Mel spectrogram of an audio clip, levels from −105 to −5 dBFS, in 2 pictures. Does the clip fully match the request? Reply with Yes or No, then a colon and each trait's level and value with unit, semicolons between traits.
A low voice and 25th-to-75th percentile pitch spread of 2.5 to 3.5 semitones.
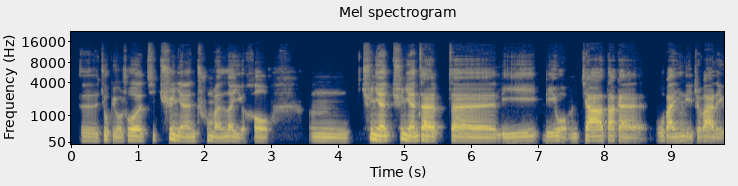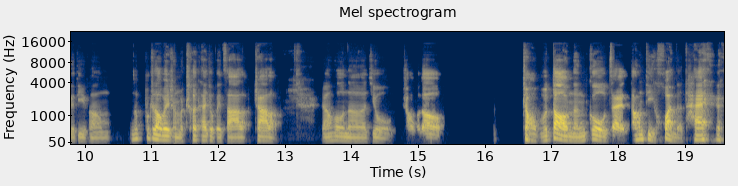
Yes: very low, 95 Hz; average, 3.1 semitones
